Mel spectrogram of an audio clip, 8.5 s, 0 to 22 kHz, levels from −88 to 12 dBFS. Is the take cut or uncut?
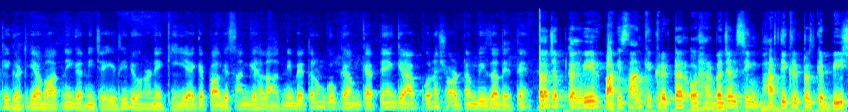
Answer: cut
